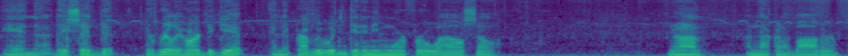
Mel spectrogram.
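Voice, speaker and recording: A man's voice: medium pitch, flat delivery, normal speed, darkish tone. A man vlogging on a hike, giving a mock-serious, savoring food-critic review outdoors by a lake. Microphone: small handheld camera.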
